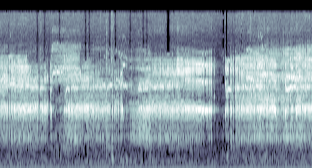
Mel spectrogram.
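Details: Cockatiels at the nest produce a steady, harsh buzzing rasp that is interrupted twice by brief breaks.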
